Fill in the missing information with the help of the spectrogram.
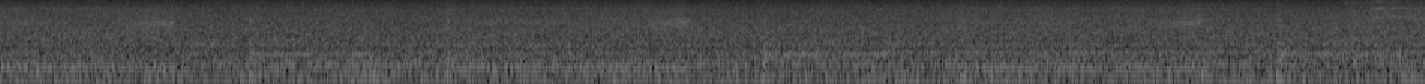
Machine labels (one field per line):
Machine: slide rail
